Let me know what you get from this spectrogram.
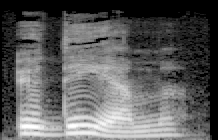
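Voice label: "ödem", Swedish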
